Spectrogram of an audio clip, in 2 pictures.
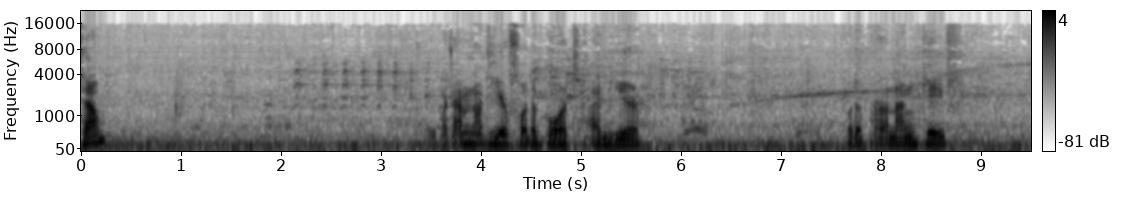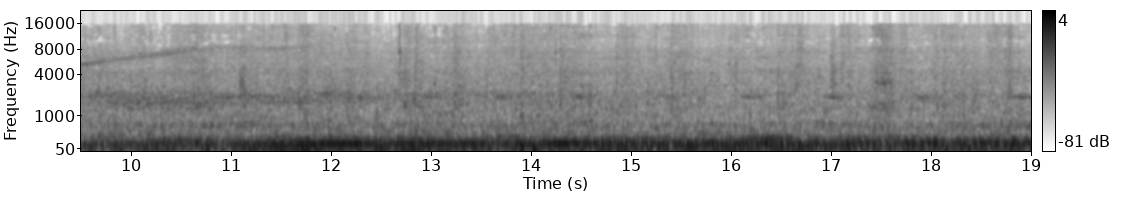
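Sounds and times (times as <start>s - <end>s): tractor engine running: 2.6s - 19.0s.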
